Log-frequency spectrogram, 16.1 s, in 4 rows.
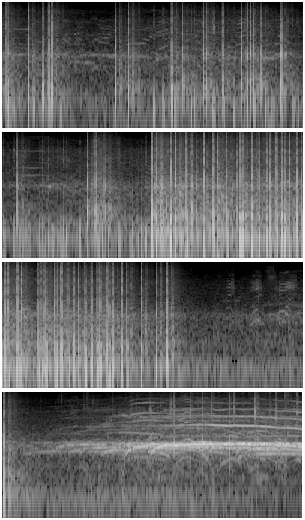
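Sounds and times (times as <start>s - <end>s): fireworks bangs and crackles: 0.0s - 10.9s, 12.0s - 13.2s.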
